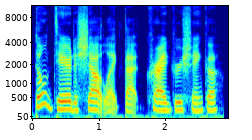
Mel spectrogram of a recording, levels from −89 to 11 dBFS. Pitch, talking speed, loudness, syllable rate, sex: 190 Hz, 165 wpm, -18 LUFS, 3.6 syllables/s, female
